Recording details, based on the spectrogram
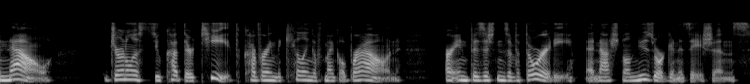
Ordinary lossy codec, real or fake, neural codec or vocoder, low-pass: MP3, 64 kbps; real; none; 7.2 kHz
